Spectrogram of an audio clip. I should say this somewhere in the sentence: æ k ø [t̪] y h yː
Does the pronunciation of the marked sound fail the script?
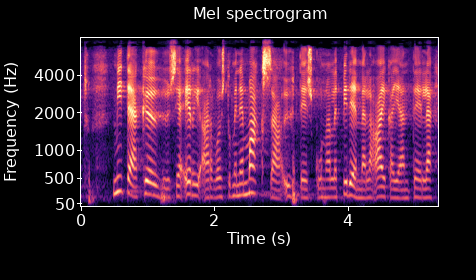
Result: yes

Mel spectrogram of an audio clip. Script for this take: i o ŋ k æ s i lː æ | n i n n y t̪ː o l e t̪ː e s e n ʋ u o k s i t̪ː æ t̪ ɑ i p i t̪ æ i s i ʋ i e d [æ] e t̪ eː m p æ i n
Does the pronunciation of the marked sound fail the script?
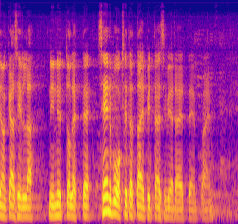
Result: no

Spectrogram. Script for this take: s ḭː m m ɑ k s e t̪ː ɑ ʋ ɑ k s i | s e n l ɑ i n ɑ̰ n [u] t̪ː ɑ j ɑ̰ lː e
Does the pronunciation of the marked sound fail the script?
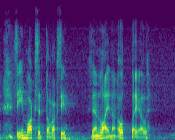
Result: yes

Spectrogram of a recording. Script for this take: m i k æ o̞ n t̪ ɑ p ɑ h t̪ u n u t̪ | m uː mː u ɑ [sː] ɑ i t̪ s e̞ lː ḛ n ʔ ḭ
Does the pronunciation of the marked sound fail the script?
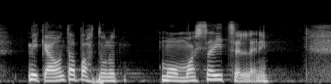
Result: no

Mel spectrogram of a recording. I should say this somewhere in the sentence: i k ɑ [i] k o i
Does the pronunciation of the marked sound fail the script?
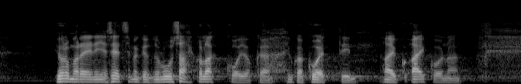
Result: no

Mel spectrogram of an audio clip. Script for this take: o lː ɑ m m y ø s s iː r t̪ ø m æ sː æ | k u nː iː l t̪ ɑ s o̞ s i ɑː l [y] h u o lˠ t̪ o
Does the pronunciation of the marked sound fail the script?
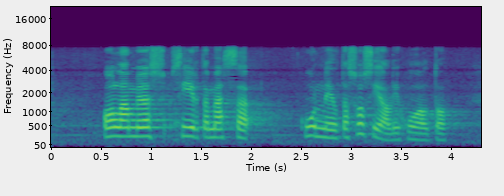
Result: yes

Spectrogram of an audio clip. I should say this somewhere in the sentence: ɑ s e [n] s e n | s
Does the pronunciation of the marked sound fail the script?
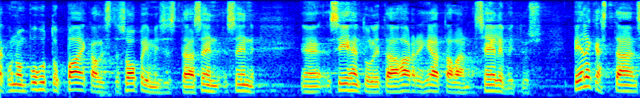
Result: no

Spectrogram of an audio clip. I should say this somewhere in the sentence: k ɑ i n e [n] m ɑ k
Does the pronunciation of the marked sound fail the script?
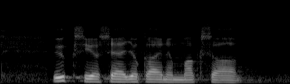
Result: yes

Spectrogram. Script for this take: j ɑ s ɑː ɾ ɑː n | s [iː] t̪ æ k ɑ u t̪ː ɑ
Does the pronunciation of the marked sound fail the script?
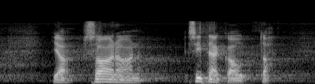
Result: yes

